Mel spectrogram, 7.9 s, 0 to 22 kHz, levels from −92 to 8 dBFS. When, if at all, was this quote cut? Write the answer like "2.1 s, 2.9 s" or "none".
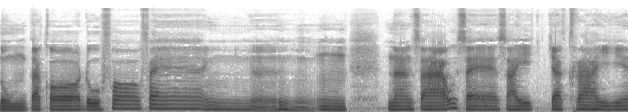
6.7 s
